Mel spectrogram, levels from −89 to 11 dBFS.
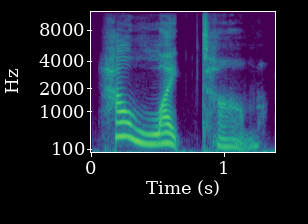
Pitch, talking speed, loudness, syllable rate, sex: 195 Hz, 130 wpm, -18 LUFS, 3.7 syllables/s, female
